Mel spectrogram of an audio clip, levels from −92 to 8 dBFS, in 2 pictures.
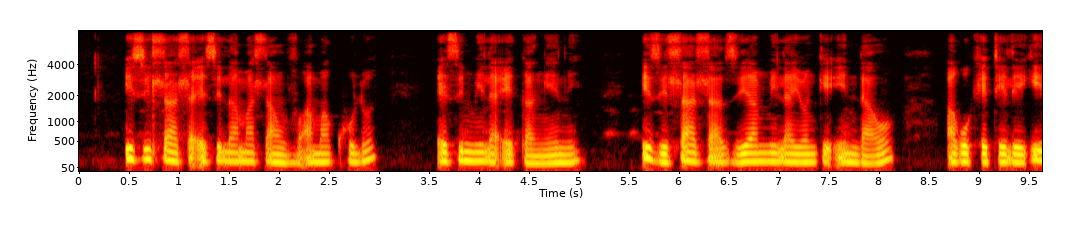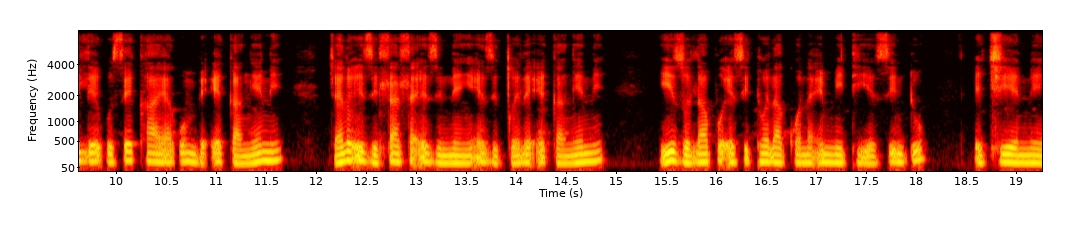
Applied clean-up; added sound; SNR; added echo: none; none; none; none.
